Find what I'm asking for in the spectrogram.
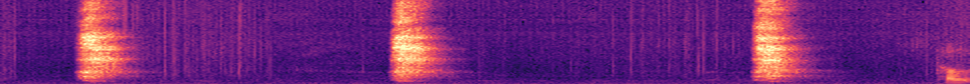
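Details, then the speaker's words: Huff coughing by a cystic fibrosis patient between high-frequency chest wall oscillation vest cycles for airway clearance, Minnesota protocol: three forceful open-mouthed breathy huffs about two seconds apart, then a brief voiced sound. "okay so once the six minutes is up will give us a good demonstration of what a real half cough looks like"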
